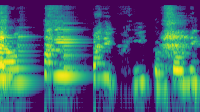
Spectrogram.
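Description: A brief phrase of plucked-string music, two notes each ringing out for about half a second, followed by short snatches of voice.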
